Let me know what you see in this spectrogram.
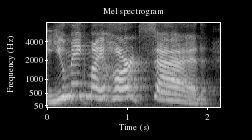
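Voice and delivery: put-on high, drawn-out small child yell. Telling the host about her three-year-old daughter this morning, retelling a child's yelling. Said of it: "She was yelling at me".

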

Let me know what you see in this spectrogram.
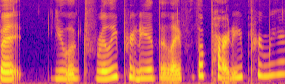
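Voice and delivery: moved, full of feeling. Speaking to someone about her film premiere, getting emotional. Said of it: "I'm getting emotional".

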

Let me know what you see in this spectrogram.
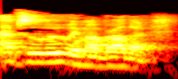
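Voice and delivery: put-on English spoken Brazilian-accented. Retelling Renzo Gracie agreeing to sign the speaker's portrait, Renzo Gracie's Brazilian accent. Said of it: "Brazilian accent".

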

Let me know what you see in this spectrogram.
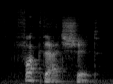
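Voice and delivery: angry, hushed, dismissive whisper. A speaker vents to viewers about being pushed aside, angry. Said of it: "I'm sorry I'm angry right now".

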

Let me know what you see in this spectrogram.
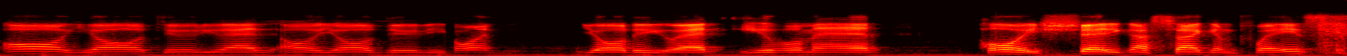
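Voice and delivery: ordinary talk

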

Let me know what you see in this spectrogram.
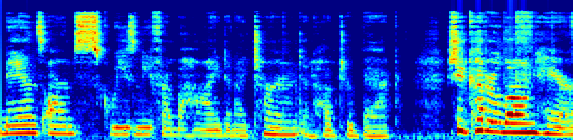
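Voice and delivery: ordinary delivery, nothing marked

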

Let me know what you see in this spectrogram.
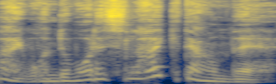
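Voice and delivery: whispering. Reading a story aloud, voicing a character's line, whispered. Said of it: "Kokkariki whispered".

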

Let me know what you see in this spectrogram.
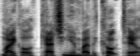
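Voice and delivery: ordinary delivery

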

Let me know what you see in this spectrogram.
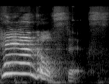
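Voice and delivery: very high, loud, shrill blurted call. Announcing the next item for sale: loud. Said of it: "that was loud".

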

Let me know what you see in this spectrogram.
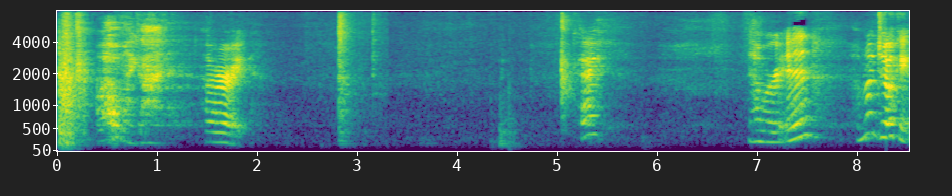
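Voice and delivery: out of breath. Finally getting a stubborn hoop in, talking to viewers: out of breath. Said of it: "I am out of breath".

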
